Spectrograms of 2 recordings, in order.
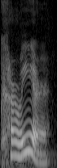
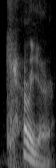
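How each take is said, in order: First: Career as kuh-REER; weak first syllable, strong REER in Career; stress on second syllable. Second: Career as carrier, KA-ree-er, low; stress on first syllable. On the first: Teacher leading students' repeat, Career as kuh-REER. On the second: Teacher leading students' repeat, career said as KA-ree-er. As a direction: stress KA in career and let it fall. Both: Shown as a demonstration. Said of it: "다 같이 시작".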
